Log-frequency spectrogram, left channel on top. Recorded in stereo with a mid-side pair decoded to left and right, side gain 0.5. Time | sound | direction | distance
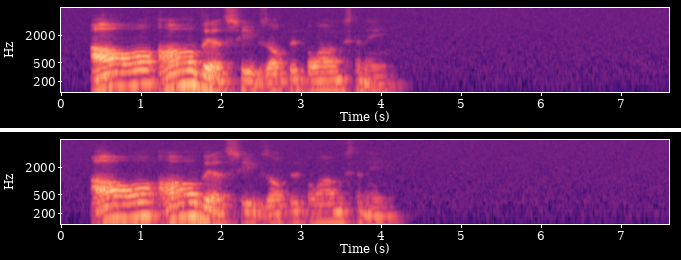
0.4 | a man speaking | 45° left | 4 m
